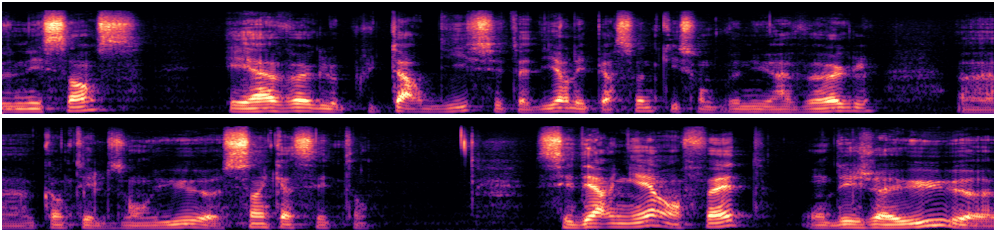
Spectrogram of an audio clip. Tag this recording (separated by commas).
Speech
